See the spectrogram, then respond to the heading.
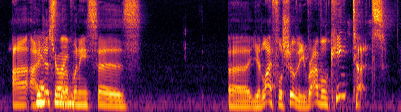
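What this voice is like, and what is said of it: Spot-on impersonation of a character. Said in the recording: “pretty good impersonation. Impersonation. ... Every time he's done it, it's been pretty spot on.”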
